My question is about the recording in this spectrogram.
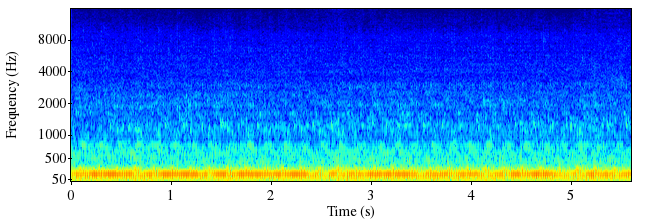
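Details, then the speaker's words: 2009 Chevrolet Corvette convertible, LS3 V8, no check engine light, recorded at the rear: deep, smooth, steady exhaust rumble from the tailpipes, no ticks or misses; healthy V8 idling evenly. "Again, nice deep throaty exhaust note."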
